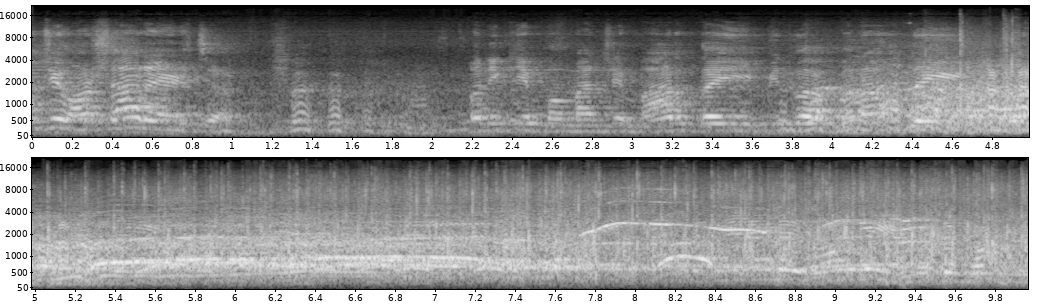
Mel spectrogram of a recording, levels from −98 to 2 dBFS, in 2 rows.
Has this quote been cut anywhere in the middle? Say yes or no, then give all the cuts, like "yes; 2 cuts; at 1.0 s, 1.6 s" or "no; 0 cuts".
no; 0 cuts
